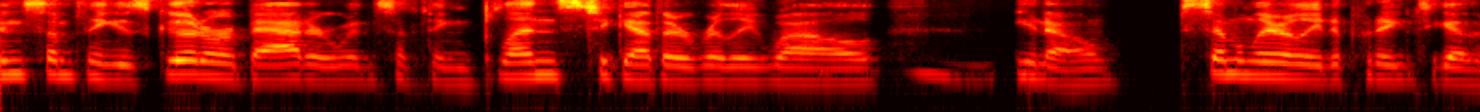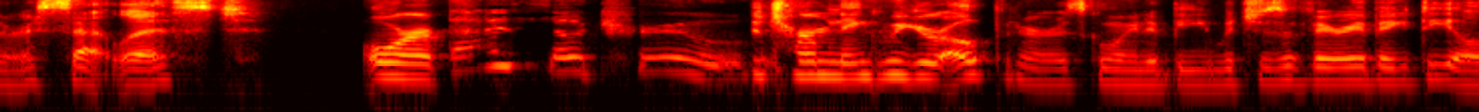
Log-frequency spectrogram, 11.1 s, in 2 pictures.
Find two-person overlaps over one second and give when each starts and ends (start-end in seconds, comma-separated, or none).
none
